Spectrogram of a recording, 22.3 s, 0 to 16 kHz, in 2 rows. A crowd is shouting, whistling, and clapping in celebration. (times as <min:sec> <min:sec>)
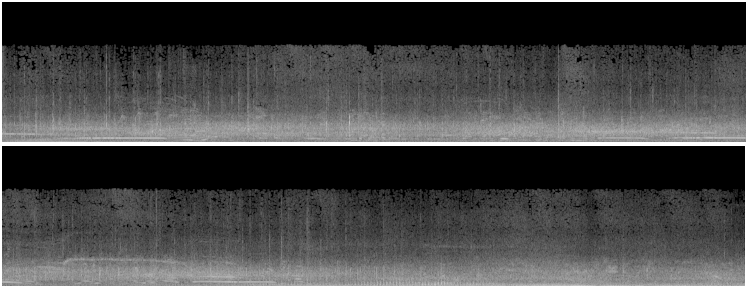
0:00.0 0:16.8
